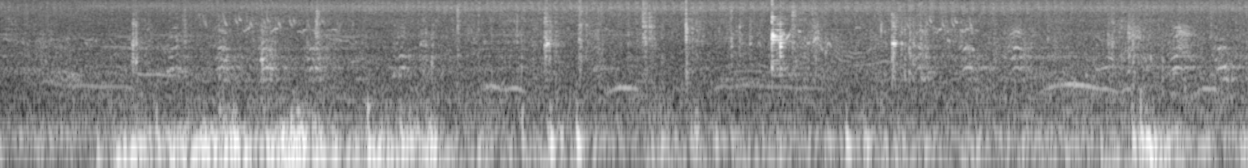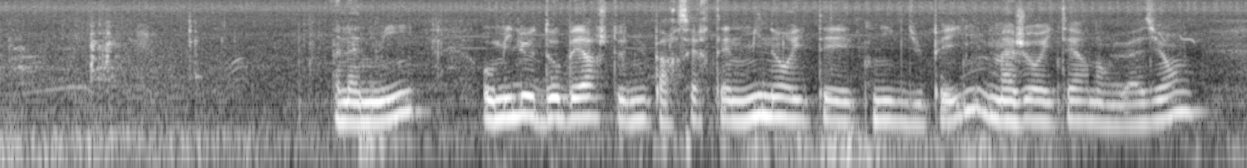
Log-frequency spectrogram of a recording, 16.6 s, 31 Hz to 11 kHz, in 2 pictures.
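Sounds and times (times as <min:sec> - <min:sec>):
bird and fowl calls in a roadside jungle: 0:00.0 - 0:13.3
low rumble: 0:00.0 - 0:15.6
steady insect hiss in a roadside jungle: 0:00.0 - 0:16.6
speech: 0:10.6 - 0:16.4.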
